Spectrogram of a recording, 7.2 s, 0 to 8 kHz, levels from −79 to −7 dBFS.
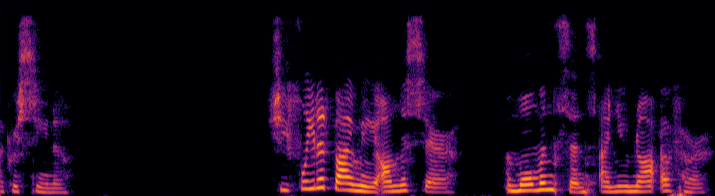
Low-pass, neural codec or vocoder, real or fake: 7.2 kHz; vocoder, 44.1 kHz, 128 mel bands, Pupu-Vocoder; fake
